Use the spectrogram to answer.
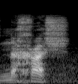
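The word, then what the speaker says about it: נחש: That word serpent in the Hebrew is pronounced nachash.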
